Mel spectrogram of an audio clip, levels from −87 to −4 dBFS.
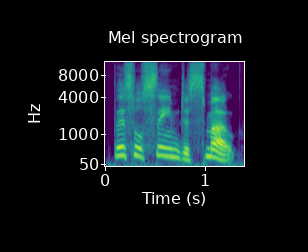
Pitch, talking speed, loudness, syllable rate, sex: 210 Hz, 215 wpm, -18 LUFS, 5.1 syllables/s, female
